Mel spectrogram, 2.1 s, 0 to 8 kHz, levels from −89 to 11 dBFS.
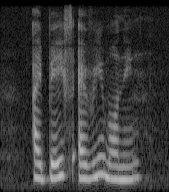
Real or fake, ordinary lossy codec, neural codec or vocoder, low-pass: real; none; none; 7.2 kHz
